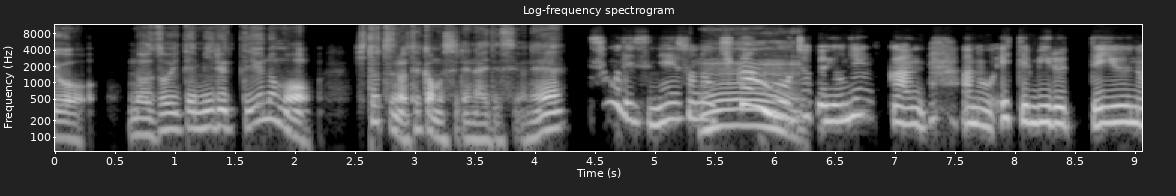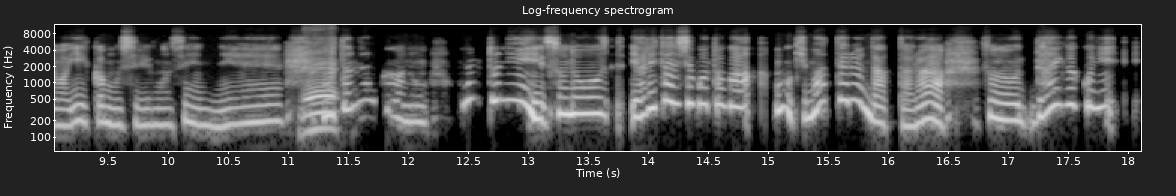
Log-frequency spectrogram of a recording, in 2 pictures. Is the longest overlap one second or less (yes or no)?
yes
